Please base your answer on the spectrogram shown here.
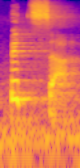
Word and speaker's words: pizza: second word p i z a how to pronounce it it is pizza it's not pizza it's not pizza it is pizza pizza so that sound comes in the middle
